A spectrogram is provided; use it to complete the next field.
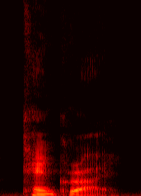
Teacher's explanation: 그렇게 되면 조음위치 동화 현상이 또 일어나는 것이고 그래서 크라는 연국의 음 영향 때문에 앞에 있는 은 사운드가 응이라는 연국의 음으로 바뀝니다.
